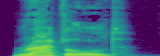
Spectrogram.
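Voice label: "raddled", British English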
